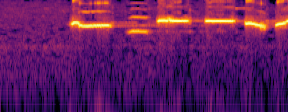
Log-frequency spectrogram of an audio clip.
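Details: Female oriental magpie-robin, used to stimulate a male into singing and breeding mood; a continuous run of clear, sustained whistles, some flat and some gently falling, joined with short gaps, bright and loud with no background noise.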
